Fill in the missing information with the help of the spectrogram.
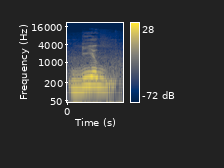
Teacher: Lidah naik ke langit, tekan kat langit. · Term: nun mati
